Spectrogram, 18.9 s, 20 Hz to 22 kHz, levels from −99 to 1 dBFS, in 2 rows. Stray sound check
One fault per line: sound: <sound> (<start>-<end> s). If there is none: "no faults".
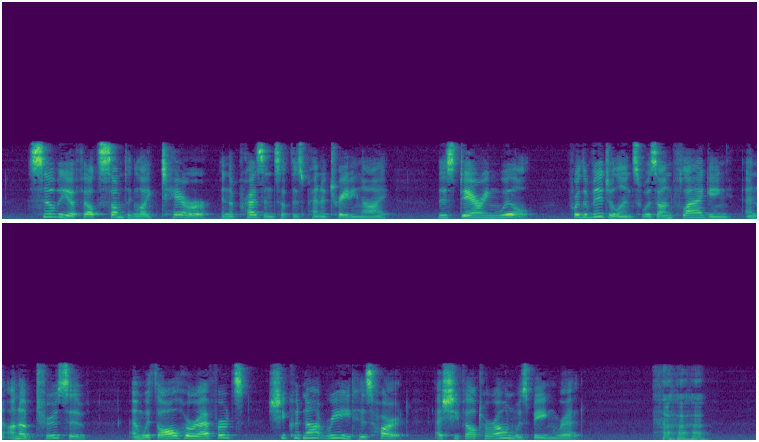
sound: laugh (17.6-18.3 s)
